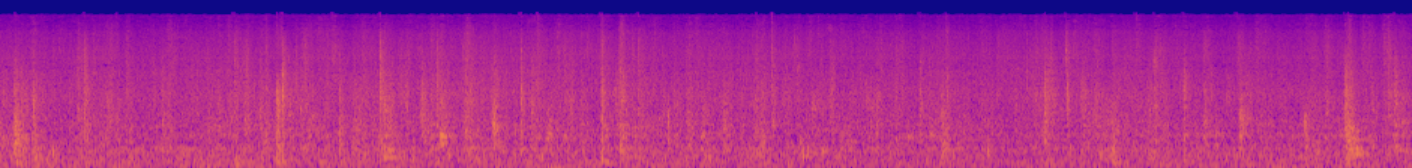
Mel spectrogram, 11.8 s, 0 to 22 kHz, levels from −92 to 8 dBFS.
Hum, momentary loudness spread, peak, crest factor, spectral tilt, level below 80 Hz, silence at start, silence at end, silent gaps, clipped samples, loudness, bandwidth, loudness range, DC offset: none; 4 LU; -4 dBFS; 24 dB; -2 dB/octave; -44 dBFS; 0 s; 0 s; none; under 0.1%; -27 LUFS; 17 kHz; 3 LU; under 0.1%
